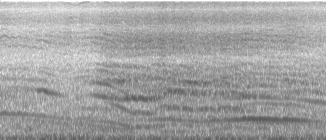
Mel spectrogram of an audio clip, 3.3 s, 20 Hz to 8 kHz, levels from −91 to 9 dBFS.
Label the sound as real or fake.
real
